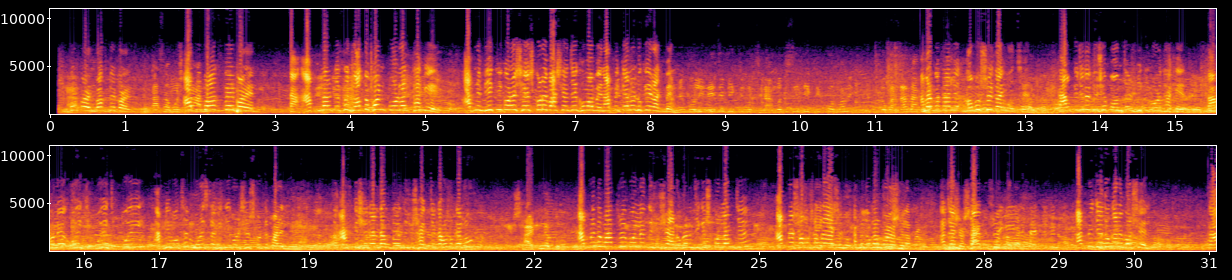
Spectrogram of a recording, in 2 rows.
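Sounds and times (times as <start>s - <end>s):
overlapping chatter: 0.1s - 31.0s.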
